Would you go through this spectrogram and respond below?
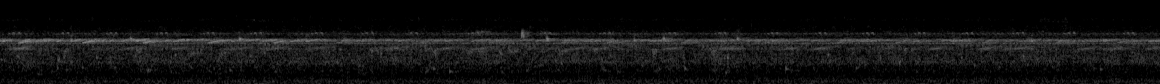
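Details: Lakeside frog chorus: many overlapping high-pitched croaks pulse quickly, about two or three per second, beneath a constant ringing trill, with one brief sharper note near the middle.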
